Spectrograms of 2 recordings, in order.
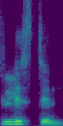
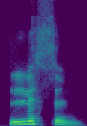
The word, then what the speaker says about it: listen: pace and course please the word l i s t n is not listen it's not listen to me it is listen the t is silent and no the sound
